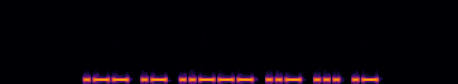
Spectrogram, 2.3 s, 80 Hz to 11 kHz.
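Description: Computer-generated Morse code at 50 words per minute: a single steady beep keyed into rapid dots and dashes for about a second and a half, spelling the amateur radio call sign WA2USA.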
